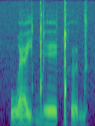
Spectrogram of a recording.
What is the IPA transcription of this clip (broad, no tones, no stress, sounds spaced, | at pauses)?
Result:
w æ j ɡ͡ǃ eː ǃʰ ɵ d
